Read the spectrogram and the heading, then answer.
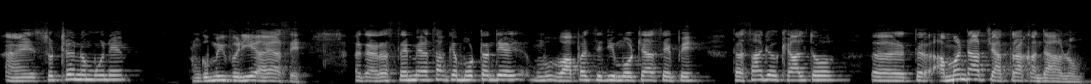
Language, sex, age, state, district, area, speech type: Sindhi, male, 60+, Madhya Pradesh, Indore, urban, spontaneous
